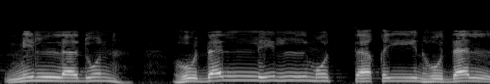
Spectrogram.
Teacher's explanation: يحولون النون بكمالها إلى لام فيقولون من لدنه هدى للمتقين هدى، ولا يبقى من التنوين شيء يعني لا يبقى غنة.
